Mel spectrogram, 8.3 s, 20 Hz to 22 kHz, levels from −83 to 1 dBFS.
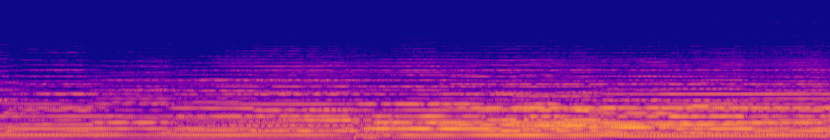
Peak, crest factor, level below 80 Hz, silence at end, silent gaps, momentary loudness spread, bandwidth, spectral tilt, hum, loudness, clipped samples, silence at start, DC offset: -8 dBFS; 14 dB; -54 dBFS; 0 s; none; 10 LU; 5.6 kHz; -9.5 dB/octave; none; -24 LUFS; under 0.1%; 0 s; under 0.1%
